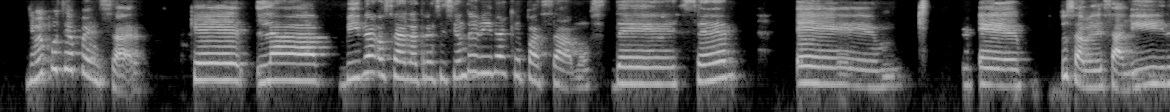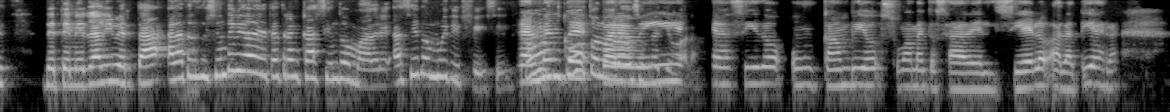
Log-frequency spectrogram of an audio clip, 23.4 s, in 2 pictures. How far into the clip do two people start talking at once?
16.9 s

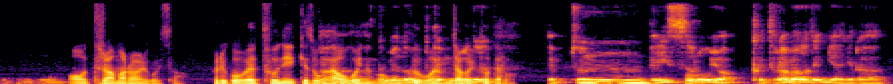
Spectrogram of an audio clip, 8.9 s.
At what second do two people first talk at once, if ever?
3.2 s

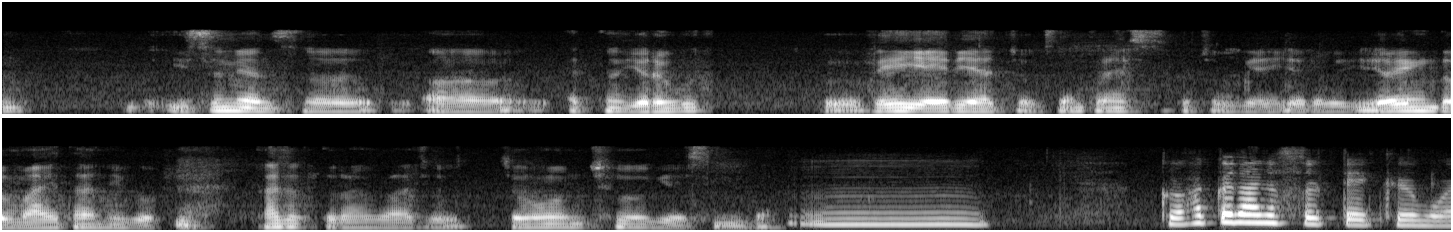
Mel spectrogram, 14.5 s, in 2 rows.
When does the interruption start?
none

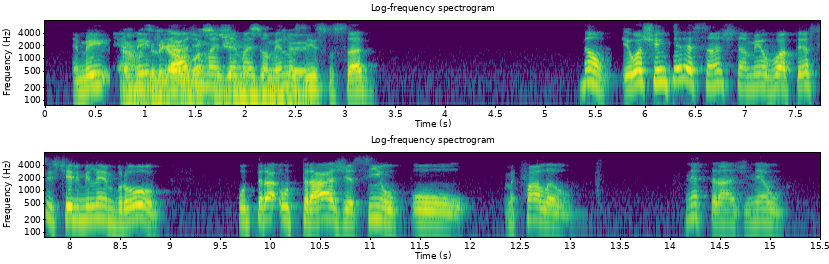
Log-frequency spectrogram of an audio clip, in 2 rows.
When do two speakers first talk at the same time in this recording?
0.7 s

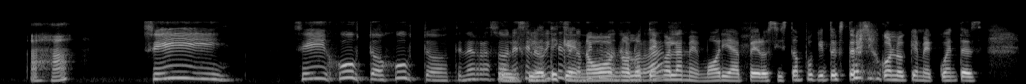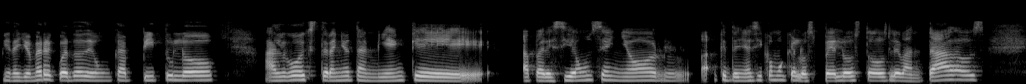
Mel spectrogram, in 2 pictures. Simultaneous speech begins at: 5.0 s

